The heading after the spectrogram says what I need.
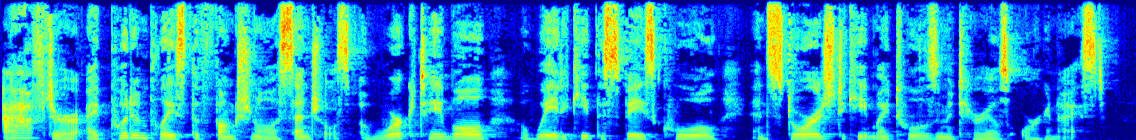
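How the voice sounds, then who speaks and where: A woman's very deep, low voice, calm and soothing in tone, at a moderate pace. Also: very clean recording, silent background. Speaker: podcast host, floral designer. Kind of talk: solo podcast monologue. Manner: calm, soothing.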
